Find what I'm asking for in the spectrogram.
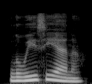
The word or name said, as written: louisiana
